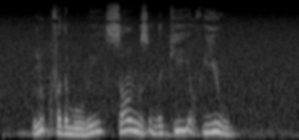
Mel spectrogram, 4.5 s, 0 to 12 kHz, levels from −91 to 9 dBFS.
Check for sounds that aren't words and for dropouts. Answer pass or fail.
pass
